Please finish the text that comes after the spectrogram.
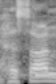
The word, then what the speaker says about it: Hasan: First of all, it's Hasan. You're mispronouncing it.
